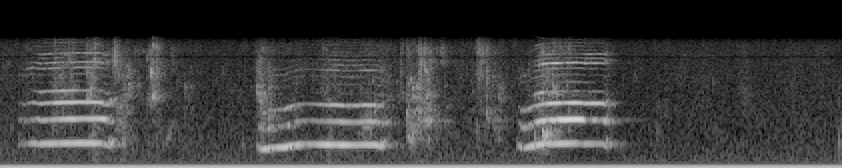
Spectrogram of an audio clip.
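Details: Dusty pet cat Jun protests during a bath, letting out three drawn-out meows about two seconds apart, the later ones dipping then rising, amid splashing water and handling noises indoors.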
